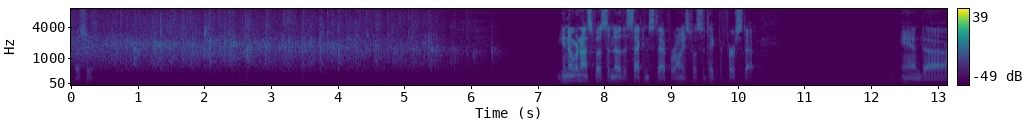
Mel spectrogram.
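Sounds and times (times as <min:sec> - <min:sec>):
speech: 0:00.0 - 0:00.6, 0:07.3 - 0:10.5, 0:12.4 - 0:13.1
audience applause: 0:00.0 - 0:06.4.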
